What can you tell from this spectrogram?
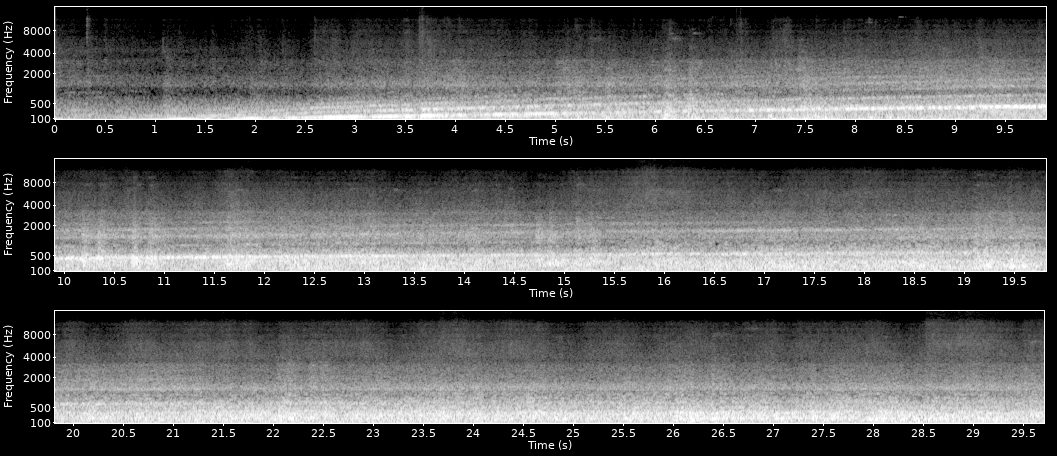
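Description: Metro train's traction motors whining as the train accelerates, heard from inside the passenger car. The whine rises in pitch over about ten seconds and then levels off, over the steady rumble of the car on the rails.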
